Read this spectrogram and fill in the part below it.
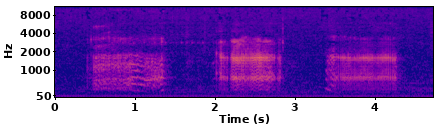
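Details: Well-trained blue-and-gold macaw greeting and imitating crying. Three drawn-out, harsh, voice-like wails of about a second each come at short intervals.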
